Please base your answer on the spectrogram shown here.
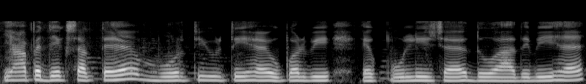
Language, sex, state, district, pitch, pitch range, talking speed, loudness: Hindi, male, Bihar, West Champaran, 180 Hz, 175-195 Hz, 165 wpm, -17 LUFS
